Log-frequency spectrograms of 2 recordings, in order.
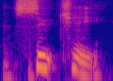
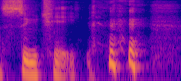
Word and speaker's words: Cixi: it's spelled Cixi. But I believe it's pronounced something like Su Chi. Okay. It's pronounced Su Chi.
